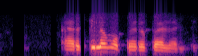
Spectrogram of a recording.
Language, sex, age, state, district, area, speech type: Telugu, male, 60+, Andhra Pradesh, N T Rama Rao, urban, conversation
